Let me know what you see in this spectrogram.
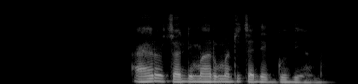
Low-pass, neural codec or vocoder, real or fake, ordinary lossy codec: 10.8 kHz; autoencoder, 48 kHz, 32 numbers a frame, DAC-VAE, trained on Japanese speech; fake; Opus, 32 kbps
